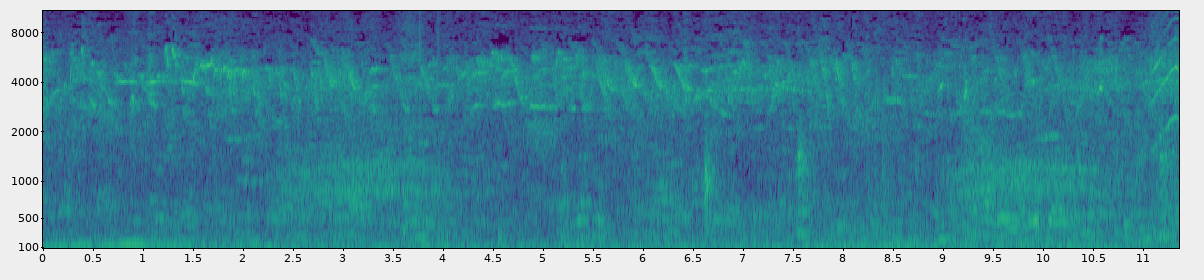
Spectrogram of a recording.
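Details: Yellow jumbo-size Parisian frill-back canaries, a breeding pair, singing in bright, high, rapid chirps and trills, a busy overlapping chatter, with faint background noise and perhaps a voice early on.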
